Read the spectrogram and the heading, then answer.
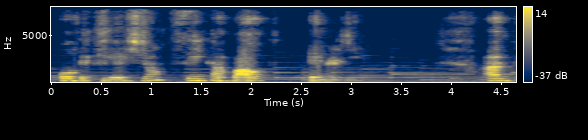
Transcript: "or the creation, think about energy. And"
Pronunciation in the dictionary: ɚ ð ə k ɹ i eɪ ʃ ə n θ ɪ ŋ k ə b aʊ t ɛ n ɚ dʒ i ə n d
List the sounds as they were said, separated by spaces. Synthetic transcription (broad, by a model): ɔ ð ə k ɹ i eɪ ʃ ə n s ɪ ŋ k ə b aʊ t ɛ n ɚ dʒ i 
